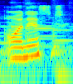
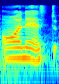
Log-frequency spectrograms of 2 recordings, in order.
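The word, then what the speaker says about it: honest: के साथ होता है जैसे की ऑनेस्ट हा ओ एन ए एस टी ओंस होता है बट इसमें हा साइलेंट होता है हम इसको क्या पढ़ने हैं ऑनेस्ट ओ से स्टार्ट हो करते हैं तो इसलिए इसके पहले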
